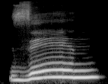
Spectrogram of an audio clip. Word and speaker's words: sehen: فعندي gehen gehen sehen wohnen. تمام، كل ده ما كانش فيه الها منطوقه اصلا.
